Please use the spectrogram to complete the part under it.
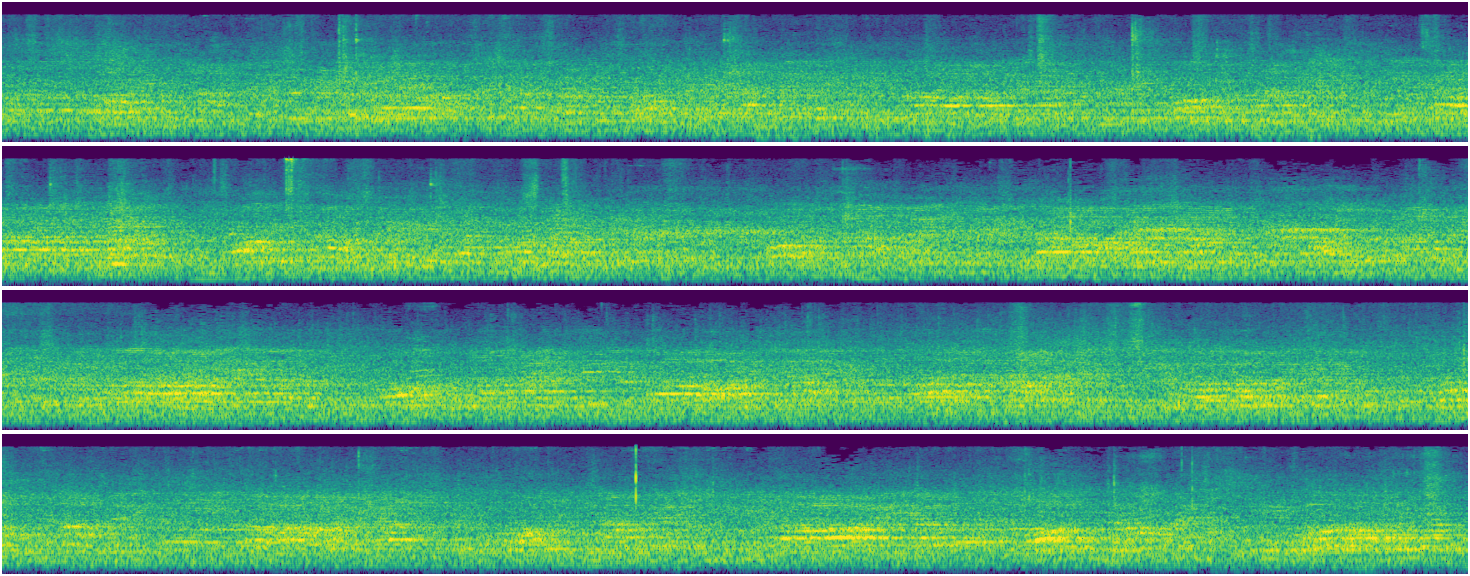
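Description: A crowd of men and women chatters in the background outdoors.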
